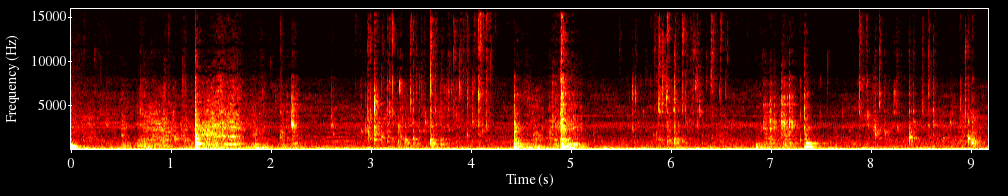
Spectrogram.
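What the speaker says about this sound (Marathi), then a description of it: "यामध्ये थोडंसं पाणीही ॲड करूया। सर्व मिक्स करून घेऊया।" Dal being stirred in a pot with a little water added during home cooking, giving soft wet clinks and sloshing scrapes at an irregular pace over a steady low hum, up close, with no talking.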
